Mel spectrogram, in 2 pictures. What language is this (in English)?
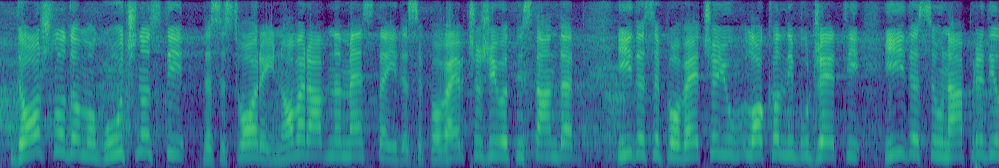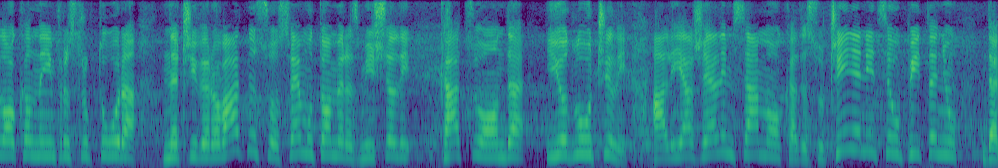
Serbian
